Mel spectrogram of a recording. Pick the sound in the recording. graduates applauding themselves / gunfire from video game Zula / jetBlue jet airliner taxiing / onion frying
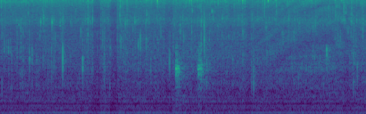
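onion frying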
